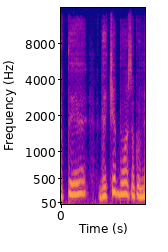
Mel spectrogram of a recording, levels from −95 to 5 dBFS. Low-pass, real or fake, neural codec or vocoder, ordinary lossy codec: 14.4 kHz; fake; codec, 44.1 kHz, 2.6 kbps, DAC; Opus, 64 kbps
